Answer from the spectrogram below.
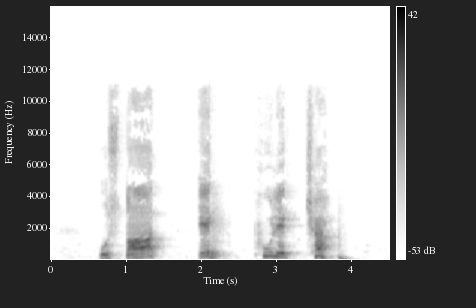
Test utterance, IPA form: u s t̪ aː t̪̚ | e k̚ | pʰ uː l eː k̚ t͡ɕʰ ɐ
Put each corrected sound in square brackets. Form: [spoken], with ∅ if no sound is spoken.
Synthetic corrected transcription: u s t̪ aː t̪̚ | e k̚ | pʰ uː l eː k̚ t͡ɕʰ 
